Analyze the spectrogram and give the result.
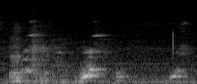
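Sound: dog vocalizing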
